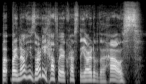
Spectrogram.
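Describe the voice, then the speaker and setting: A man streaming a visual novel, reading it aloud as expressive narration with casual asides. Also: sits high, brisk, no room sound, studio quality.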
